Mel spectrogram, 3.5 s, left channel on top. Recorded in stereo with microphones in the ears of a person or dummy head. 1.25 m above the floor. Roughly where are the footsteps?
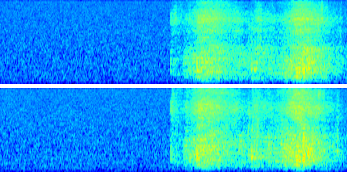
Centre.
